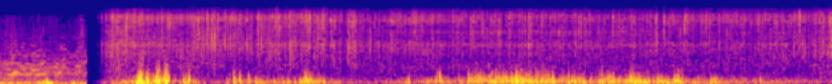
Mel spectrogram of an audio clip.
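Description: Wind buffets a phone's microphone outdoors.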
